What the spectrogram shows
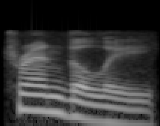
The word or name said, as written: trendily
